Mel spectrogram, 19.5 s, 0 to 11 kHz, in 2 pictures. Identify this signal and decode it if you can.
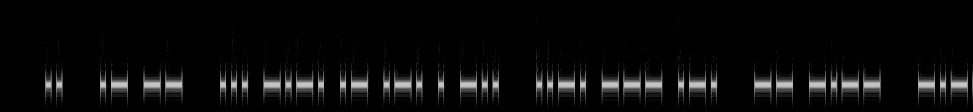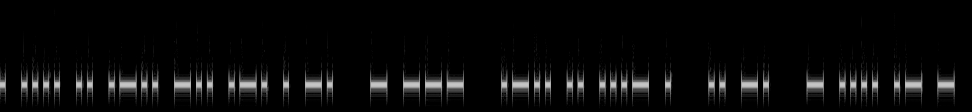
Morse code, heard as a keyed tone, about 21 wpm, 700 Hz. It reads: I AM SCARED FOR MY CHILDREN TO LIVE IN THAT
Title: Sentences from Top 1000 Words - Review Part 5 - 22wpm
